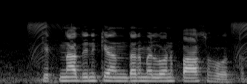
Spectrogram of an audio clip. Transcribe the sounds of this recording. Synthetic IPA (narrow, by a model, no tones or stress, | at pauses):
kɪt̪nad̪ɪnkeə̃nd̪əɾmẽloːnpaːsɦoːt̪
